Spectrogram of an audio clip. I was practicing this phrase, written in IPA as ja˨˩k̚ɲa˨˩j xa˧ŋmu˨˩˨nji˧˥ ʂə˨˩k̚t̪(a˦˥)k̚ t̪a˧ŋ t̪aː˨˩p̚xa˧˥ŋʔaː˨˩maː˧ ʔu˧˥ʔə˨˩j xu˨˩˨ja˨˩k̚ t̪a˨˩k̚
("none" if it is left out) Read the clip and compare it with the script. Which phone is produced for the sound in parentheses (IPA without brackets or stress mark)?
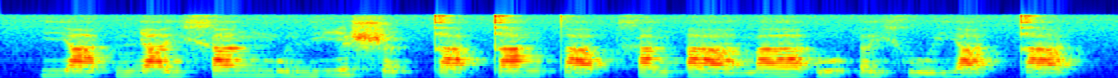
a˨˩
